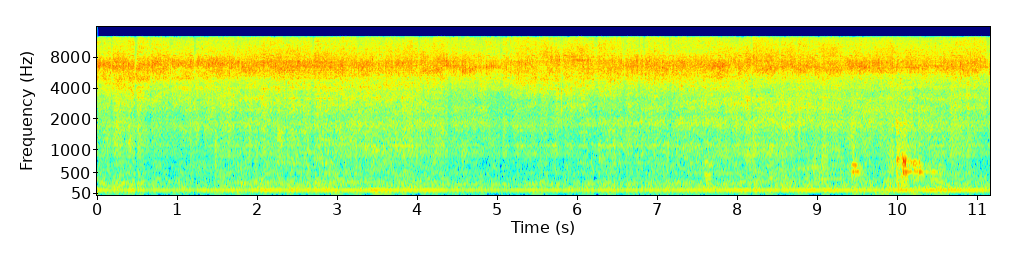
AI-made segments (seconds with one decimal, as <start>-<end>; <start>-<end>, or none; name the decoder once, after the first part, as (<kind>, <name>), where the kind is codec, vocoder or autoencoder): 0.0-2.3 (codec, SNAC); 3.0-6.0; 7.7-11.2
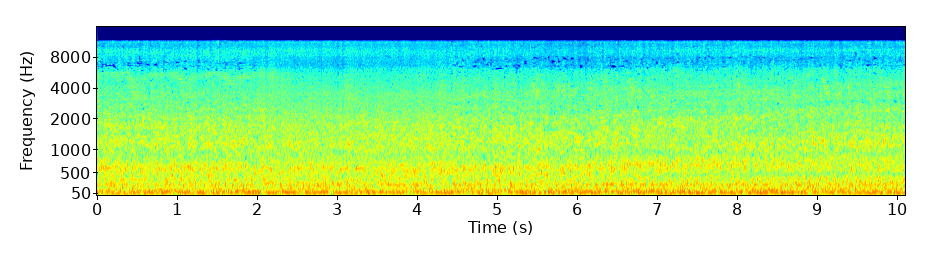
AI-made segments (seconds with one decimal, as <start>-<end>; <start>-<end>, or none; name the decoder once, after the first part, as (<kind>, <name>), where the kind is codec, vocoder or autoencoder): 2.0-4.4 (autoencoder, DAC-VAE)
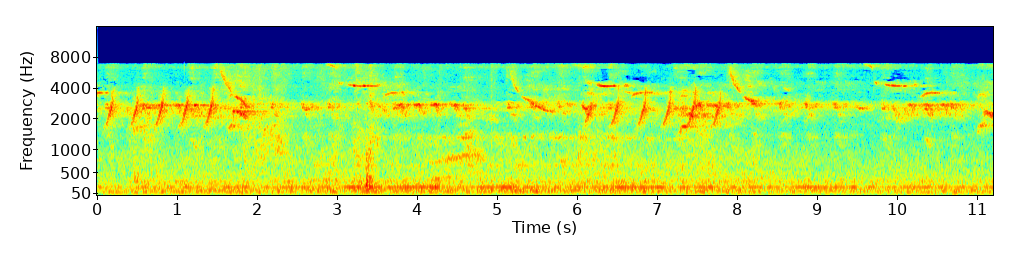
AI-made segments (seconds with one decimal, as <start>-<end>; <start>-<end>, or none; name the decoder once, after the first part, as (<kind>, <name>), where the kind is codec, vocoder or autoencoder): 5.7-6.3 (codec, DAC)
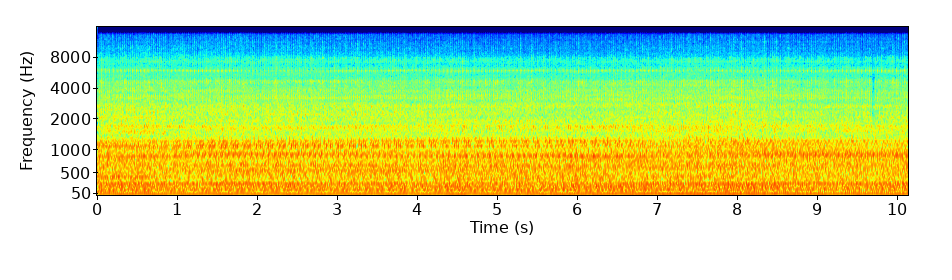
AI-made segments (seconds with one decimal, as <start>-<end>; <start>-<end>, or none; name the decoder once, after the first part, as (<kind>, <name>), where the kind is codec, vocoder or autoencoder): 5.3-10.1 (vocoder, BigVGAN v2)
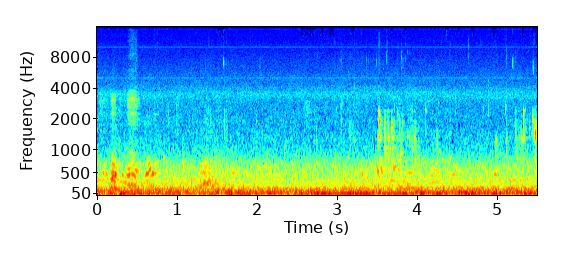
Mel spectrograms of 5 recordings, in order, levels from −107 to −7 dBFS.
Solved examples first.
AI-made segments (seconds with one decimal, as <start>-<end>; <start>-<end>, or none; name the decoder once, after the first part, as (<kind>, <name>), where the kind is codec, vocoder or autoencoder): none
